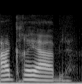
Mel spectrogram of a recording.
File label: "agreable", French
